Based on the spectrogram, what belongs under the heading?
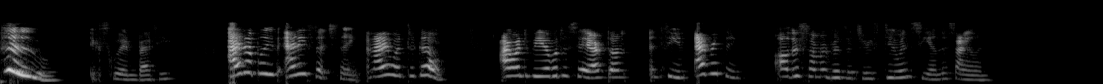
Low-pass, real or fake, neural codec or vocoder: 7.2 kHz; real; none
